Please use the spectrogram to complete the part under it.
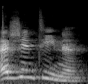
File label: "argentina", pt; gcompris; geography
